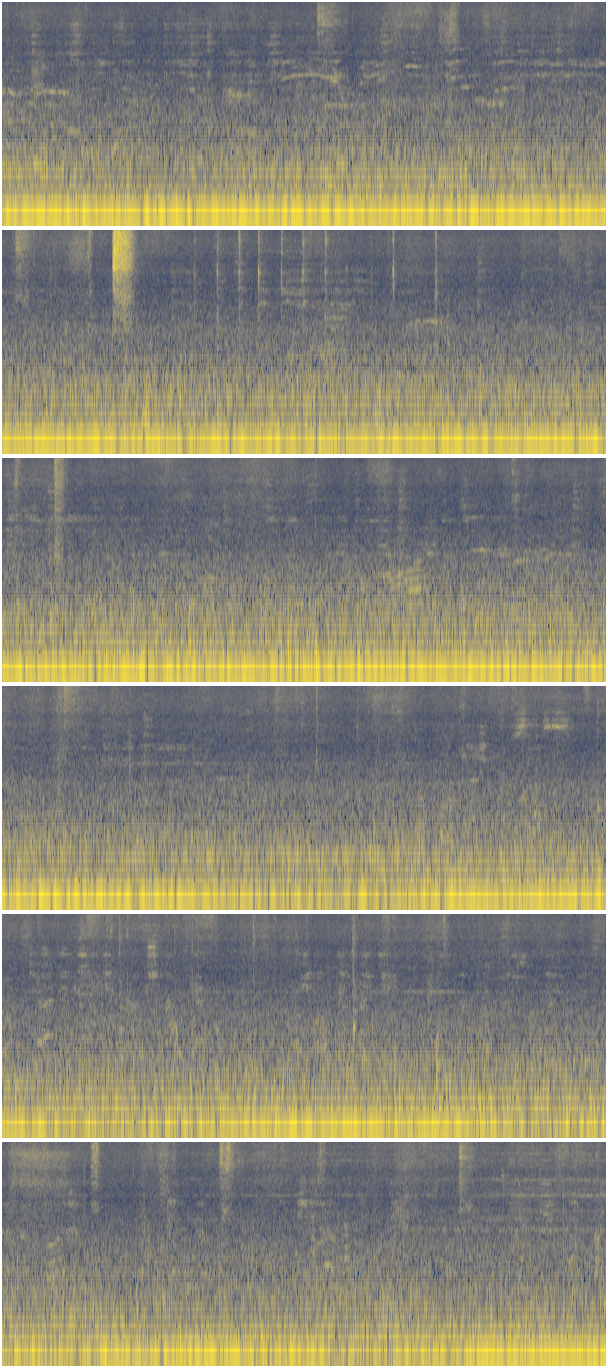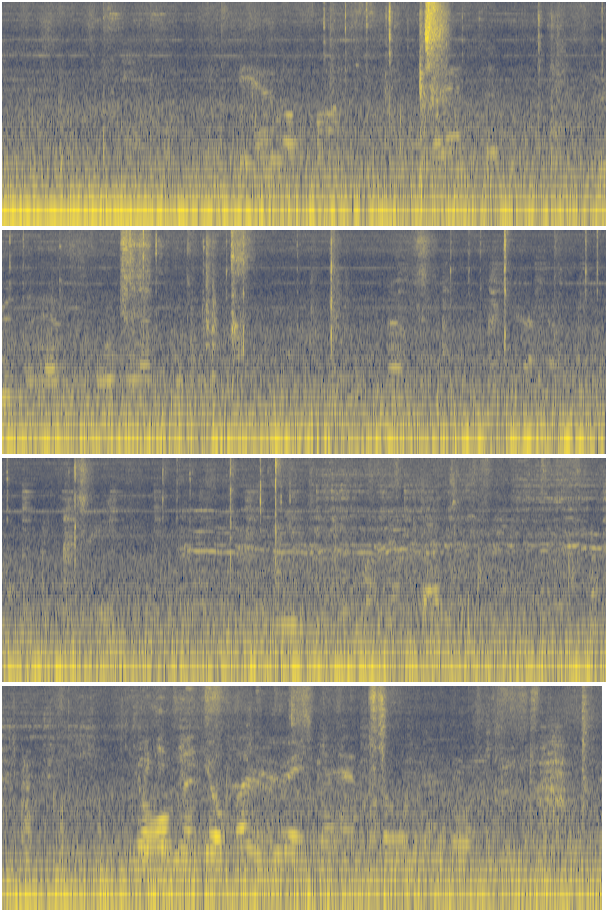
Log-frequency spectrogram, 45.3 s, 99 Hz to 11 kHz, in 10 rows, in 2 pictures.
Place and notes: {"title": "Sollefteå, Sverige - Shopping food", "date": "2012-07-18 19:50:00", "description": "On the World Listening Day of 2012 - 18th july 2012. From a soundwalk in Sollefteå, Sweden. Shopping food at Coop Konsum shop in Sollefteå. WLD", "latitude": "63.17", "longitude": "17.28", "altitude": "24", "timezone": "Europe/Stockholm"}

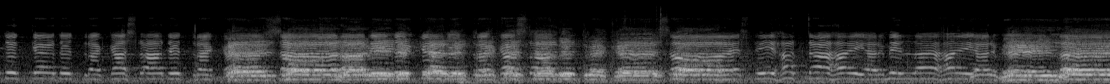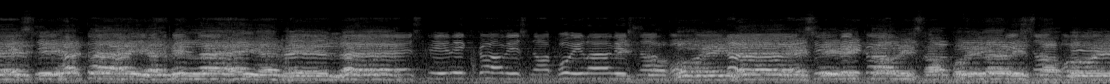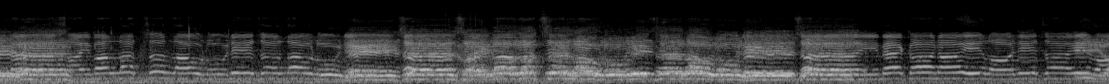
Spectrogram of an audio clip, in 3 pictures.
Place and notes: {"title": "Lossi, Dorpat, Estland - Lossi, Tartu - Male choir singing traditional Estonian songs in the park", "date": "2013-07-04 17:07:00", "description": "Lossi, Tartu - Male choir singing traditional Estonian songs in the park. Performance during the International Folklore Festival Baltica.\n[Hi-MD-recorder Sony MZ-NH900 with external microphone Beyerdynamic MCE 82]", "latitude": "58.38", "longitude": "26.72", "altitude": "51", "timezone": "Europe/Tallinn"}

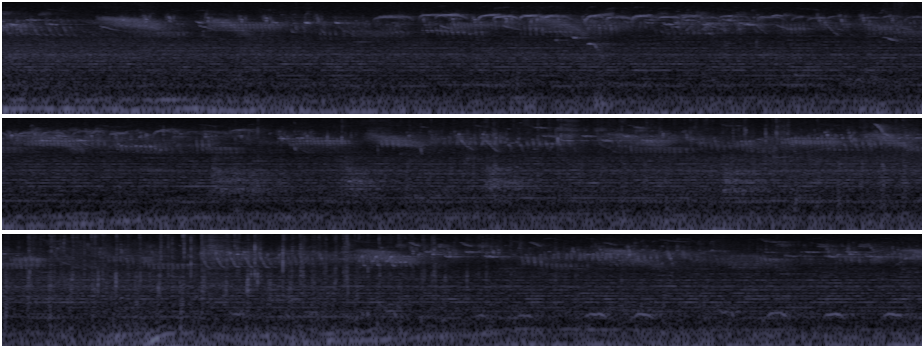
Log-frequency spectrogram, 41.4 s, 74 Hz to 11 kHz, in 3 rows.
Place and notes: {"title": "all the mornings of the ... - apr 21 2013 sun", "date": "2013-04-21 08:27:00", "latitude": "46.56", "longitude": "15.65", "altitude": "285", "timezone": "Europe/Ljubljana"}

